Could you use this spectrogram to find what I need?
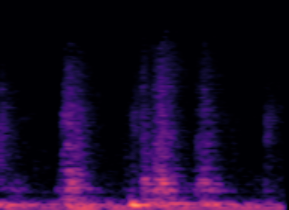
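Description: An apartment door is opened for a visitor, with a series of dull wooden thuds and rattles from the latch and door panel, heard without voices.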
